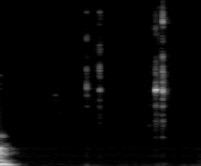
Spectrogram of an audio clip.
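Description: A few faint computer mouse clicks: two about a second in, then two more in quick succession a little later.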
